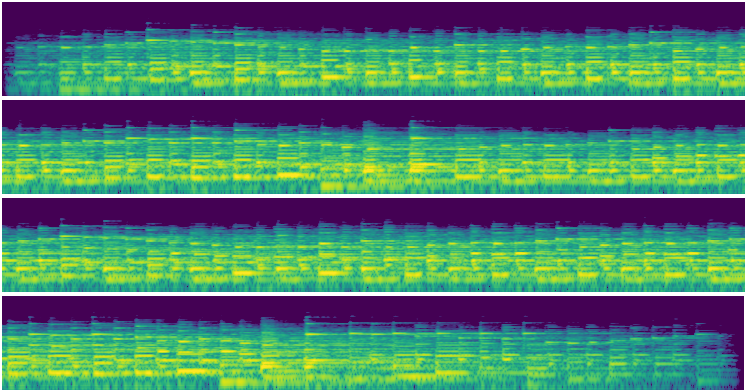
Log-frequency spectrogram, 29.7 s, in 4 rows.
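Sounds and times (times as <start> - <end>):
galop music: 0.2 - 29.2.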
